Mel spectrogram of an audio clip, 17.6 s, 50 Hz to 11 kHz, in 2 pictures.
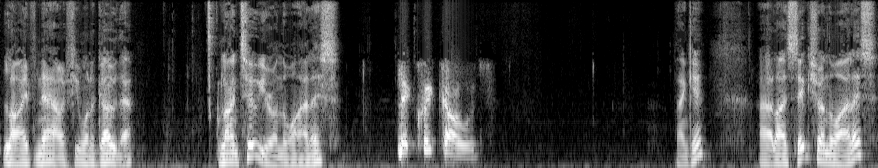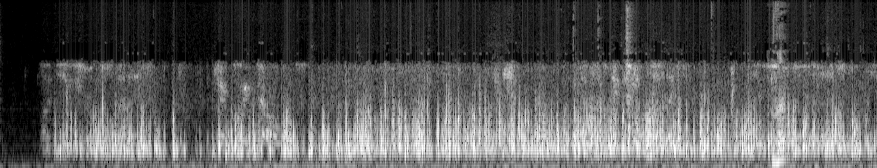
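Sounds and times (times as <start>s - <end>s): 
speech: 0.0s - 1.4s, 2.2s - 3.4s, 4.0s - 4.9s, 6.8s - 9.4s, 16.5s - 16.8s
loud wind buffeting a phone microphone through a telephone line: 9.2s - 17.5s.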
